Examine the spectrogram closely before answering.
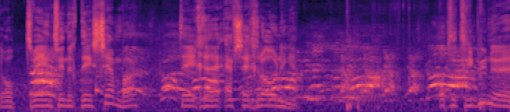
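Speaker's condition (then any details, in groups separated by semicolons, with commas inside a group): No condition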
